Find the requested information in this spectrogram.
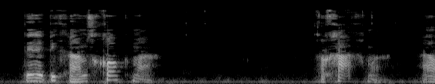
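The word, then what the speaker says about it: חכמה: Chokma is how they pronounce it today, but it's really chakma.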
